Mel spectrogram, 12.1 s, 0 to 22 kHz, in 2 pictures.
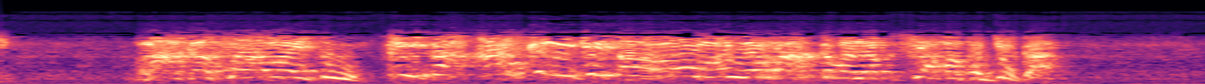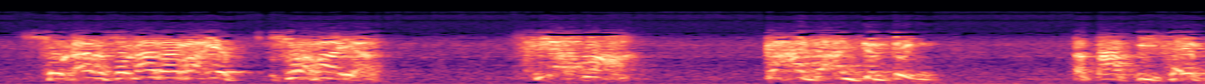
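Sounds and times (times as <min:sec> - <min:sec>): man declaiming on old recording: 0:00.0 - 0:12.0.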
